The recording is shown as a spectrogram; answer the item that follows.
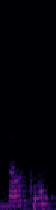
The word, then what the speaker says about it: vocal: The sounds like the U, but it's spelled with an A because vo, that is an open syllable, and that is the stressed syllable, or the one with the most force. Vocal. And this is the unstressed syllable, so it can say the sound, and it's represented in this word with the A.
